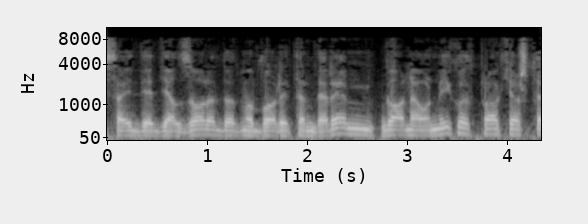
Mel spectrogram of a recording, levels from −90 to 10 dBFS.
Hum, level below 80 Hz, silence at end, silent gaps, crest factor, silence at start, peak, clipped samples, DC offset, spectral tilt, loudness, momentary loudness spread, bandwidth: none; -42 dBFS; 0 s; none; 14 dB; 0 s; -4 dBFS; under 0.1%; under 0.1%; -6.5 dB/octave; -19 LUFS; 2 LU; 8.8 kHz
